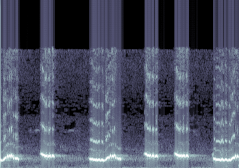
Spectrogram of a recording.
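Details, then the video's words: White-rumped shama, used as a lure recording for training competition birds: pure, evenly spaced whistled notes, some level and some dipping then rising, about seven notes in three seconds with brief silences between. "OCEHAN MURAI BATU PALING EDAN, COCOK UNTUK PANCINGAN MURAI BATU UNTUK LOMBA"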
